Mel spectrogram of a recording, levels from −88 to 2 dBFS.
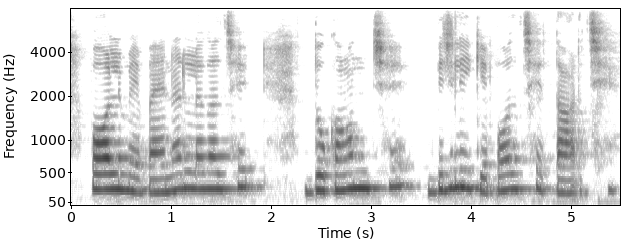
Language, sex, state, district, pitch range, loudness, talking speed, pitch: Maithili, female, Bihar, Samastipur, 225-260 Hz, -31 LUFS, 130 wpm, 245 Hz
